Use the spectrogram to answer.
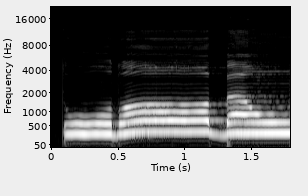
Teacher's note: Tur ro hukumnya mad thobi'i zohiri. Karena ada alif didahului harakat fathah. Cara bacanya dipanjangkan dua harakat.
